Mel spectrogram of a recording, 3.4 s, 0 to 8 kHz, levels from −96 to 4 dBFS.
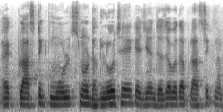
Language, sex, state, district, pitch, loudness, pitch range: Gujarati, male, Gujarat, Gandhinagar, 135 Hz, -16 LUFS, 130-145 Hz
